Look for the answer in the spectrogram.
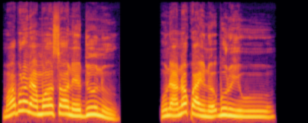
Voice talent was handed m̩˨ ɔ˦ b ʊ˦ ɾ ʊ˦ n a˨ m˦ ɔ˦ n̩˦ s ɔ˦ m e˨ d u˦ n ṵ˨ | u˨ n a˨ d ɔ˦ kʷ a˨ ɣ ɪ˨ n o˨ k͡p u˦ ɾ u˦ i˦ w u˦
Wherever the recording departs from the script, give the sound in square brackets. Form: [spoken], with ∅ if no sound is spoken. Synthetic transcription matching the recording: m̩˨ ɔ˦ b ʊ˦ ɾ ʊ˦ n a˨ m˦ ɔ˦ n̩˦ s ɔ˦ [n] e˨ d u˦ n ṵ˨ | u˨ n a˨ [n] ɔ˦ kʷ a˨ ɣ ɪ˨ n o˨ k͡p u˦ ɾ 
